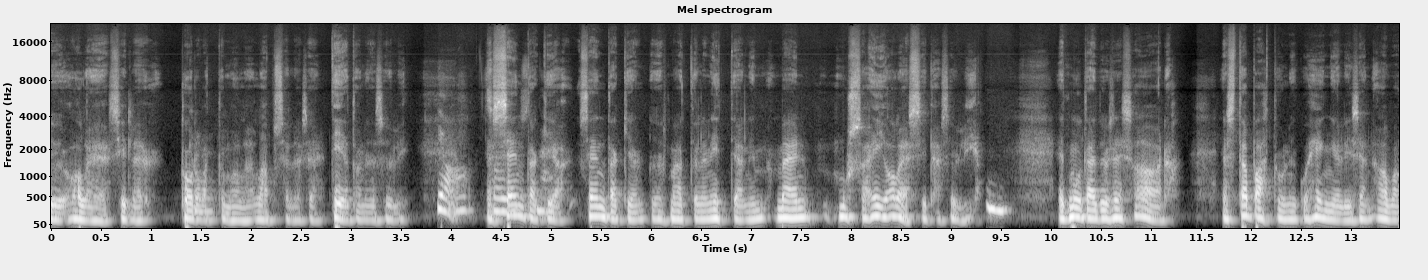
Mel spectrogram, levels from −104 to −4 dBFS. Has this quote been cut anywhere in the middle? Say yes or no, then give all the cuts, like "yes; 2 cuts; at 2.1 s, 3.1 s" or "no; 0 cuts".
no; 0 cuts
